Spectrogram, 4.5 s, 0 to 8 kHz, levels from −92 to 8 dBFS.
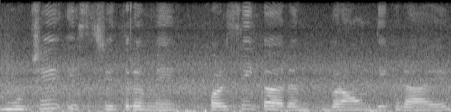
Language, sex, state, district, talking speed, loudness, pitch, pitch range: Hindi, female, Madhya Pradesh, Dhar, 145 wpm, -16 LUFS, 220 Hz, 195-230 Hz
